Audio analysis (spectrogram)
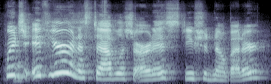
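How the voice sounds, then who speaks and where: Bright-voiced woman hosting a reaction chat. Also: a little high, very animated. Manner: laughs often, quick asides. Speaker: channel host.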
